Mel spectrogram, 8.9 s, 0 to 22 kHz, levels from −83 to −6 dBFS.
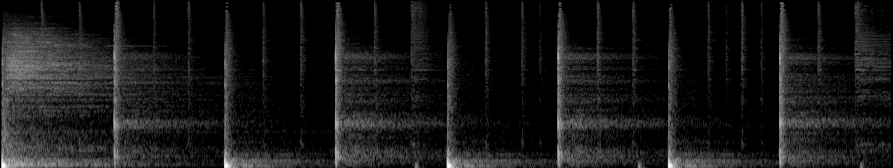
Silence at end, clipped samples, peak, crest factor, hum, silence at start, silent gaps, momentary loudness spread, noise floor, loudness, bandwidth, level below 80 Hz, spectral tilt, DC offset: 1.05 s; under 0.1%; -4 dBFS; 24 dB; none; 0 s; none; 27 LU; -59 dBFS; -28 LUFS; over 20 kHz; -28 dBFS; -4.5 dB/octave; under 0.1%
